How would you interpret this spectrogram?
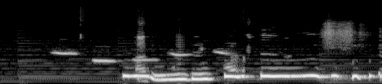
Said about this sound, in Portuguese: Toca é... música depressiva.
